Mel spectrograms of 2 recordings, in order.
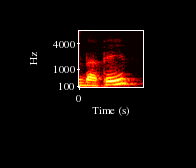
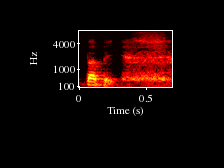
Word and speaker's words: Mbappé: Mbappé, ça se lit, ça ne se prononce pas. C'est pas Mbappé, c'est Mbappé. Mbappé, il a eu ce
